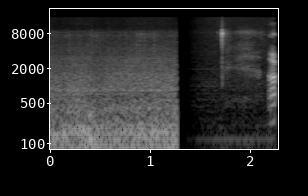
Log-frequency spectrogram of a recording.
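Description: Steady low rumble of road and engine noise inside a moving car's cabin on a snow-covered road, cutting off abruptly just over a second in.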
